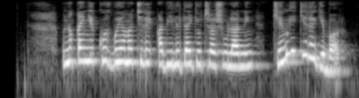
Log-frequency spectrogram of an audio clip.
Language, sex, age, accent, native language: Uzbek, female, 12-17, Farg'ona, Uzbek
